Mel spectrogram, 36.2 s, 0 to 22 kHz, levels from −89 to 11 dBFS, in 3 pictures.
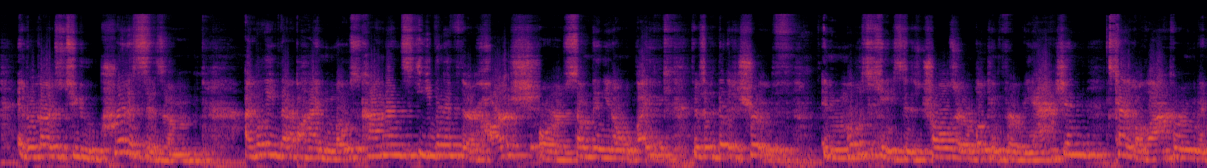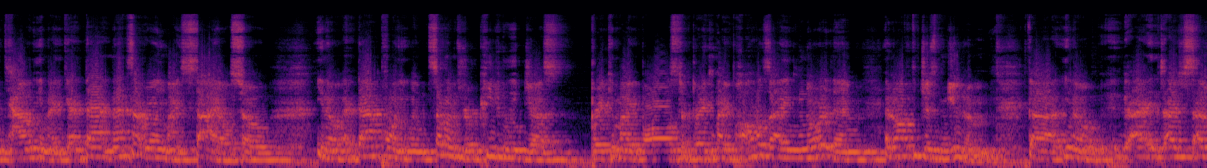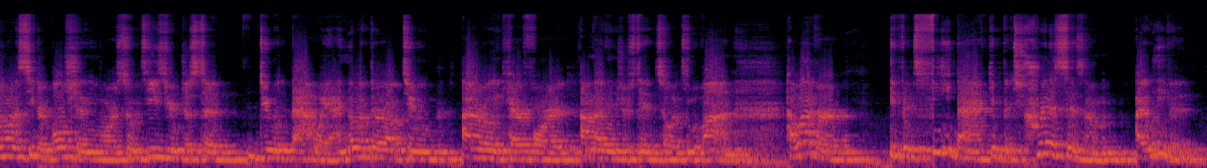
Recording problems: off-mic speech; far
room echo; slight; dies away in 0.4 s
distortion; slight; 10 dB below the speech
squashed, flat; somewhat

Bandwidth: 16 kHz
